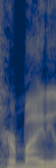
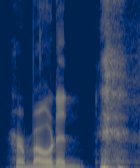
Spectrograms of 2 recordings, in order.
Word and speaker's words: Hermione: I think I pronounced Hermione like Hermonen.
